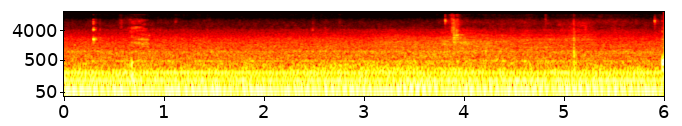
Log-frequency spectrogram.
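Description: Steady low engine and road hum inside a moving car's cabin.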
